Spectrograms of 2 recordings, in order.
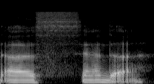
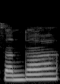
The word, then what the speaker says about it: Sanda: And then Sanda, Yeah, it's pronounced Sunda actually.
